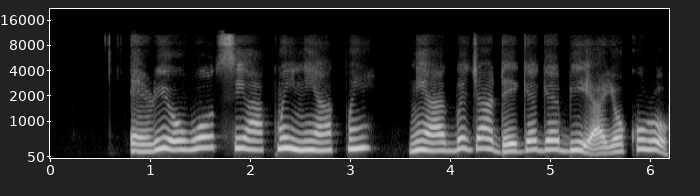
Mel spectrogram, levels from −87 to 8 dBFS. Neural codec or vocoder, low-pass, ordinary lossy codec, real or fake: codec, 24 kHz, 0.9 kbps, DualCodec; 10.8 kHz; Opus, 32 kbps; fake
